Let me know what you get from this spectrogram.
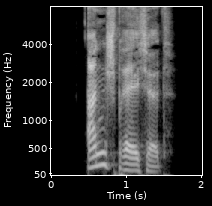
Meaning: second-person plural dependent subjunctive II of ansprechen
- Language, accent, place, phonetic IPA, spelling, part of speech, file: German, Germany, Berlin, [ˈanˌʃpʁɛːçət], ansprächet, verb, De-ansprächet.ogg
